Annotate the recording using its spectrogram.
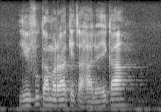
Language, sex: Southern Sotho, male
